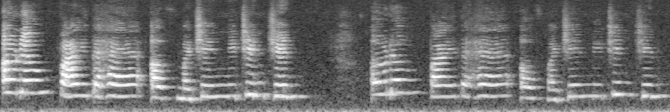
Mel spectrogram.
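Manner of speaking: tiny squeaky pig voice. Leading listeners through the wolf and pig story, voicing the little pig: squeaky voice. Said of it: "you need your squeaky voice to go".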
